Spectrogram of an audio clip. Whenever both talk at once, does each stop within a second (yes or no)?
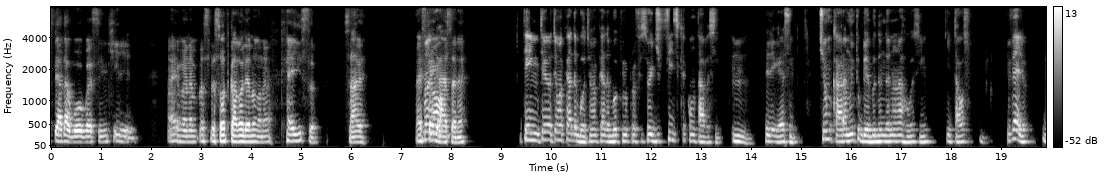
yes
